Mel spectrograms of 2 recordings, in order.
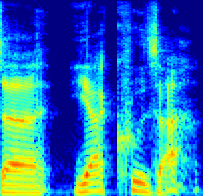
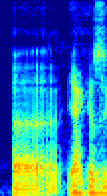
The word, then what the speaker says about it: Yakuza: It is Yakuza.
